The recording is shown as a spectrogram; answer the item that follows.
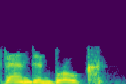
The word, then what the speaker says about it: Vandenbroeke: It's Robbert Vandenbroeke. B-R-O-E-K-E. And again, on the website, there is a listing on the menu on the left-hand side. It says Vandenbroeke case.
